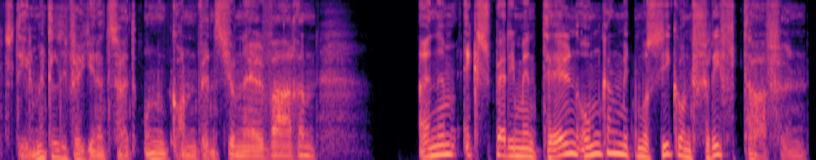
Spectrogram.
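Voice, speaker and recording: A man reading his own story aloud in a playful, expressive way. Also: low voice, measured pace, husky, no room sound, studio quality. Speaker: narrator.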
